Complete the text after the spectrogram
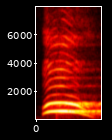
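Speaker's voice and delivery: high, loud "woo"; celebratory whoop. Retold or imitated. Rafter celebrating with the raft, high loud whoop. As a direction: whoop like you just survived.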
